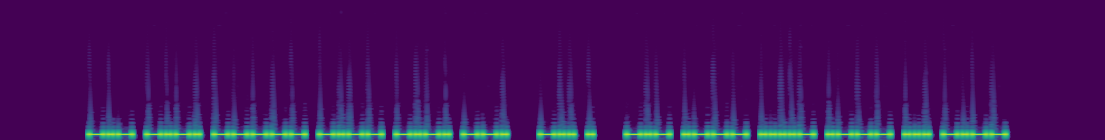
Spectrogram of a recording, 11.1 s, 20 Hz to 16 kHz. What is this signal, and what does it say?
Morse code, heard as a keyed tone, about 25 wpm, 700 Hz. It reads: KC0YCG DE KJ4JSY
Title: USA Callsign DE Callsign - 6 Characters - 25wpm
